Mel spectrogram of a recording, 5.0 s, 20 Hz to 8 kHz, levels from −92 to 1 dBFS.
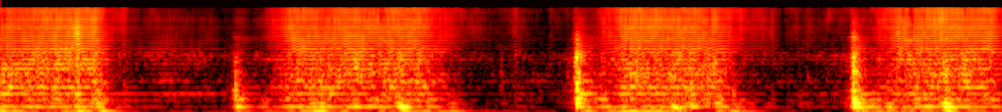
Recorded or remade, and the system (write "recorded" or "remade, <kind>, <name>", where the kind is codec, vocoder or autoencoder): remade, vocoder, BigVGAN v2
